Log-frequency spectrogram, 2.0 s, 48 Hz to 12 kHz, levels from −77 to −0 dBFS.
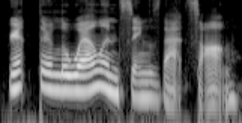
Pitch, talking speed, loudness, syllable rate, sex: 180 Hz, 150 wpm, -18 LUFS, 5.8 syllables/s, female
